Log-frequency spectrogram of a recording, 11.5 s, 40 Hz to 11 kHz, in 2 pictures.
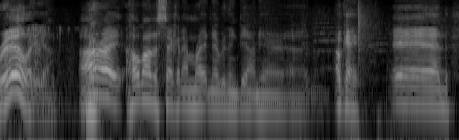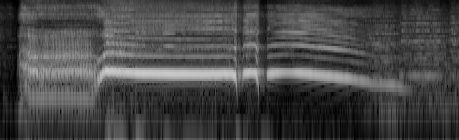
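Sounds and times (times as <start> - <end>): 
speech: 0.0 - 7.5
wolf howling hoarsely: 6.0 - 9.0.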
